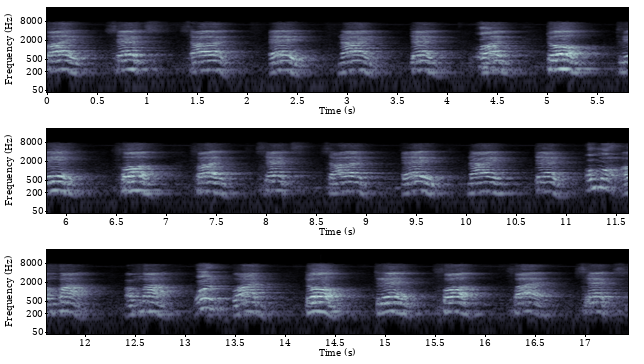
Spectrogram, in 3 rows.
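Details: Young man with a high-pitched voice for 2 years, confirmed by pitch analyzer, counting and saying 'hamma' during a pitch-lowering treatment session; puberphonia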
